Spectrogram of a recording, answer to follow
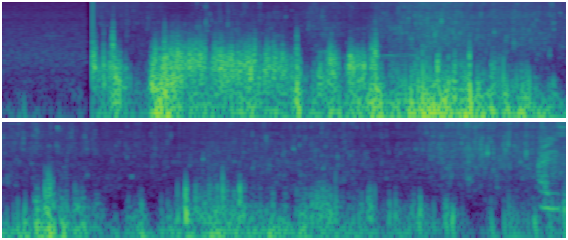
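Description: Wind buffeting the microphone in loud, uneven gusts, over small waves lapping at a pebbly shore. It starts abruptly about a second in, after a short quiet stretch.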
